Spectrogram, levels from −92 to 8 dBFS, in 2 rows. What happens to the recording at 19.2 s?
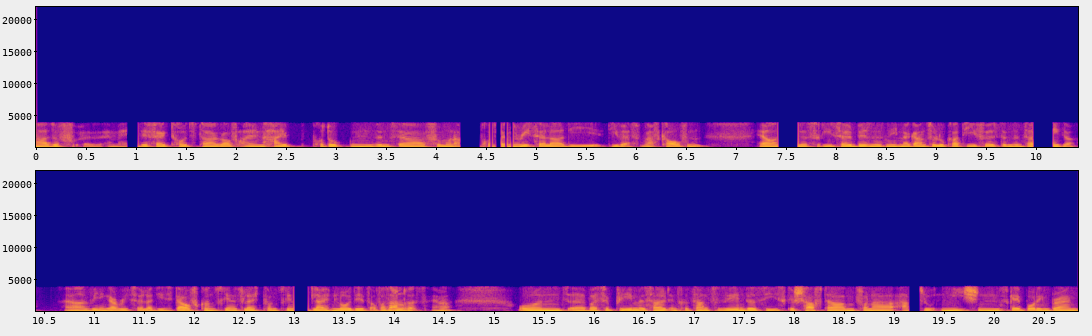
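At 19.14 s the sound cuts out completely until 19.26 s, a 120 ms hole caused by packet loss filled with silence. Packets carrying that stretch never reached the receiver, which played silence instead of concealing the gap. The length fits four consecutive 30 ms packets. Both edges are hard cuts in the waveform, set against the narrow G.711 telephone band.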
